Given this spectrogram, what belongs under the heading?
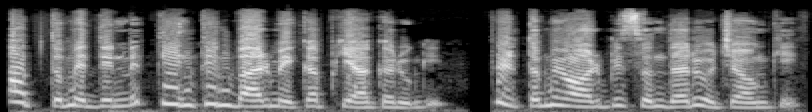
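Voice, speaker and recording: A woman's voice: on the high side, fairly quick, dry recording, studio quality, close to an everyday voice. A woman voicing a vain, jealous and greedy young daughter-in-law in an exclaiming, self-satisfied way, in a storybook tale. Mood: boastful.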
